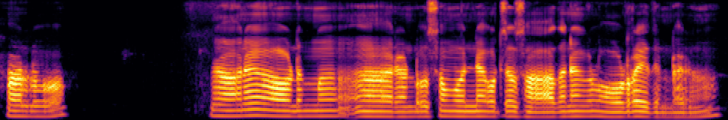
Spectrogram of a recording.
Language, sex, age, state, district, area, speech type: Malayalam, male, 60+, Kerala, Wayanad, rural, spontaneous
